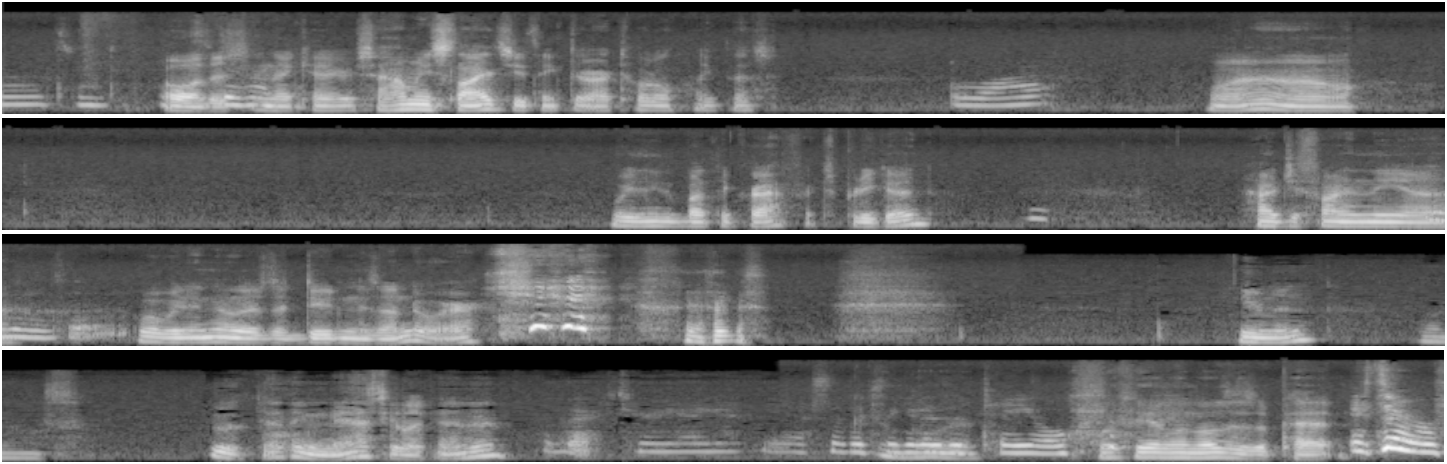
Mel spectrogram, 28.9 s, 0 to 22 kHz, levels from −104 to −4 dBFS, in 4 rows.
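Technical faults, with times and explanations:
Throughout: DECT cordless phone buzz. A thin, steady buzz sits under the sound for the whole clip. It is a 100 Hz tone with a dense stack of harmonics that make it sound wiry rather than like a smooth hum, and it sits well down, roughly 35 dB below the programme. A DECT handset or base nearby sends a short radio burst every 10 ms, and the audio circuitry rectifies those bursts into this buzz.
19.53 to 25.53 s: adaptive stream at a lower bitrate. For these six seconds the top end suddenly goes dull and synthetic. Nothing comes through above 11.1 kHz, coding artefacts become more noticeable, and then the full quality snaps back with no gap either side. The player dropped to a much lower-bitrate version of the stream while the connection was slow. The change in character fits a move from plain AAC to a very low-rate HE-AAC version, around 12 kbit/s, which rebuilds the treble synthetically.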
